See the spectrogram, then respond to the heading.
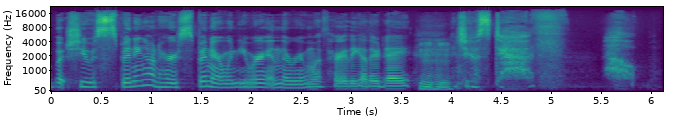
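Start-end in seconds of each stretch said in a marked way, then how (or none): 4.4-5.9 put-on whisper, much quieter. Father recalls his daughter's words to someone who was there, retelling a whispered plea. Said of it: "Like whispered it".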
